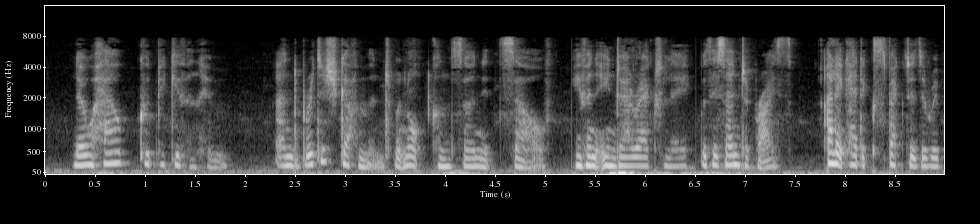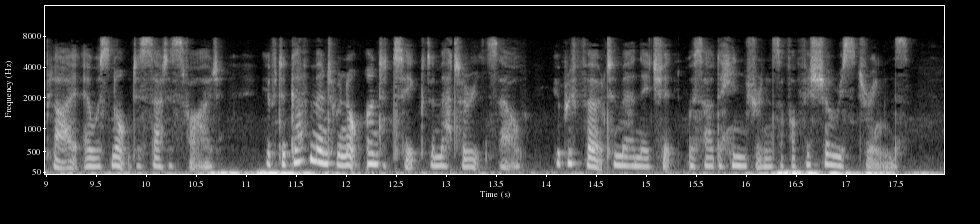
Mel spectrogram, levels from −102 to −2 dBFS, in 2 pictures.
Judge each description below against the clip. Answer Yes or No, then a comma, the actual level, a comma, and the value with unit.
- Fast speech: No, average, 160 wpm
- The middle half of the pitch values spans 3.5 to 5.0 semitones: No, average, 2.9 semitones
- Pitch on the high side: Yes, high, 195 Hz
